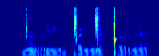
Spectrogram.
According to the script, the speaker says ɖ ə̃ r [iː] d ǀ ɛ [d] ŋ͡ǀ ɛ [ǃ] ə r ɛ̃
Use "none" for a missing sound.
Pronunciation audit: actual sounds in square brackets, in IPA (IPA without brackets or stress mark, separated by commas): iː, d, ǃ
